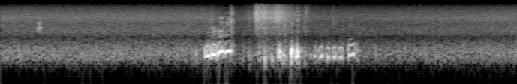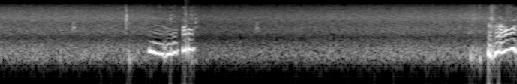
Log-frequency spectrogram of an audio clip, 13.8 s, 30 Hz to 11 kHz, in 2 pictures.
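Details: Pair of Iberian lynx behind a camera, original sound, 22-09-22: three short, harmonic, meow-like calls, spaced several seconds apart, some with a wavering rise and fall, over a steady background hiss.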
